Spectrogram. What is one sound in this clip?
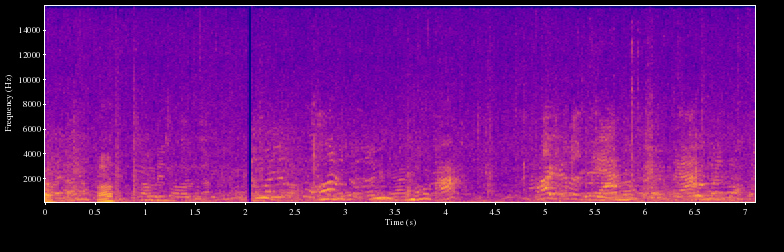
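Children and women chatter with animation close by.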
